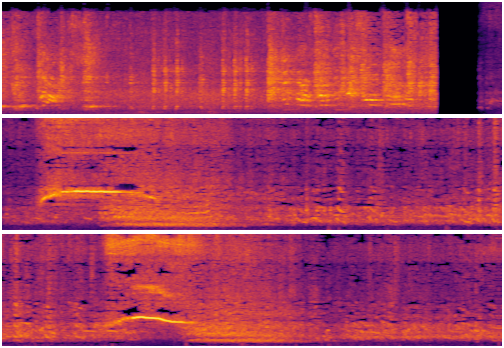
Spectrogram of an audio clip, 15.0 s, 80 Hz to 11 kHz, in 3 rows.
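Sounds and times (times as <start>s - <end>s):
turkeys gobbling: 0.0s - 3.1s, 4.8s - 15.0s
high whistle-like call: 5.4s - 7.2s, 11.0s - 12.7s.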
